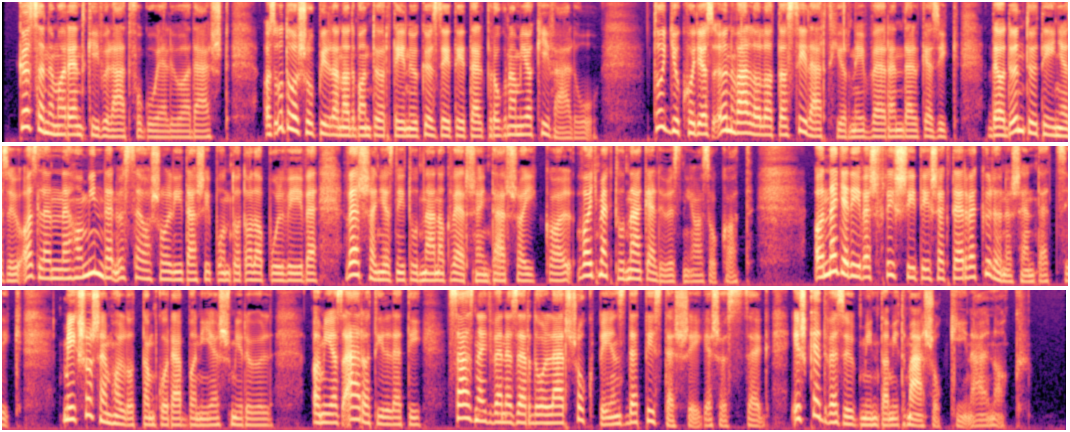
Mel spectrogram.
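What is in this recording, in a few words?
HU F corporate, Hungarian, female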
